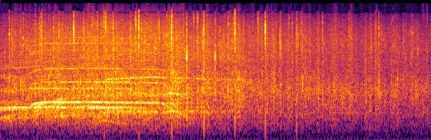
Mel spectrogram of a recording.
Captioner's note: audience applause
